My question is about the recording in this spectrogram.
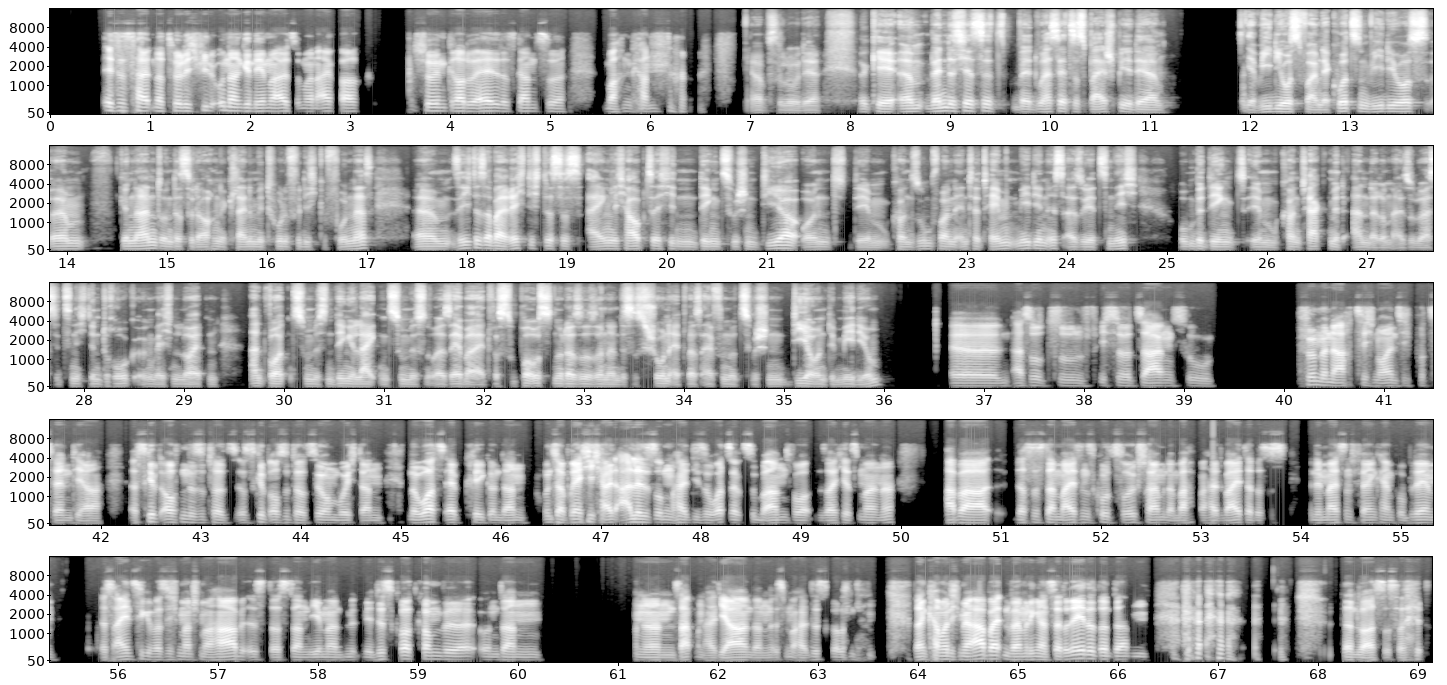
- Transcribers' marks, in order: other background noise; chuckle; laughing while speaking: "und dann"; laugh; laughing while speaking: "halt"
- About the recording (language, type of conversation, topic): German, podcast, Wie vermeidest du, dass Social Media deinen Alltag bestimmt?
